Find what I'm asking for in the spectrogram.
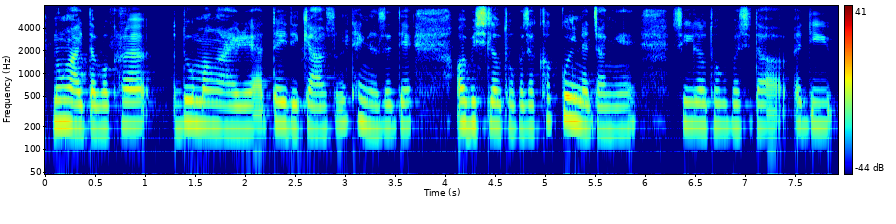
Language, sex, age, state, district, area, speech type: Manipuri, female, 18-30, Manipur, Bishnupur, rural, spontaneous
